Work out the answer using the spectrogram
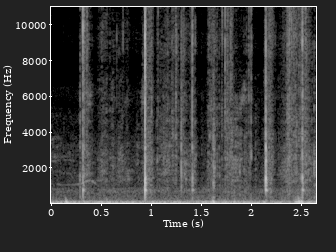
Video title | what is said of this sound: หงเป่าสือดกไม๊ | นี้เริ่มแล้วค่ะอีก สักวันสองวันนะค่ะกำลังดี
